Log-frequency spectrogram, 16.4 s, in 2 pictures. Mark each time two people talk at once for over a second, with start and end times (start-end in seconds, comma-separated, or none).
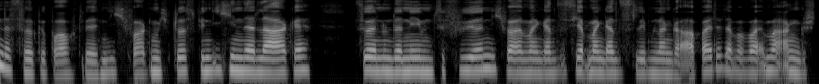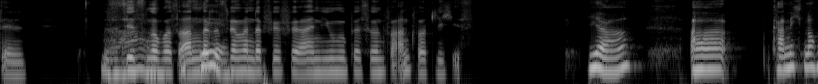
9.2-10.5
